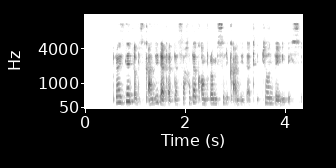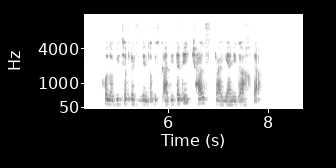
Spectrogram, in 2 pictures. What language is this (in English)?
Georgian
